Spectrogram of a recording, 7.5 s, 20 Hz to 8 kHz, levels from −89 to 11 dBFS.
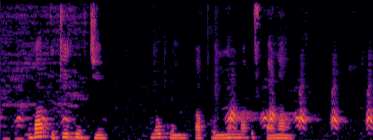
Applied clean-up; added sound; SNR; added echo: classical method Wiener filter.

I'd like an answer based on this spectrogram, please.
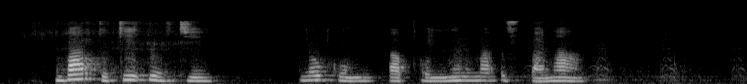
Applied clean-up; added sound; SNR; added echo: neural separator model SepFormer DNS4.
